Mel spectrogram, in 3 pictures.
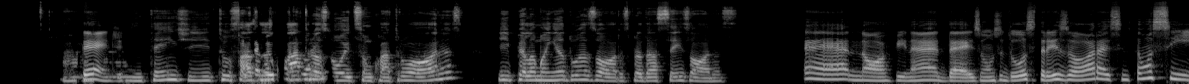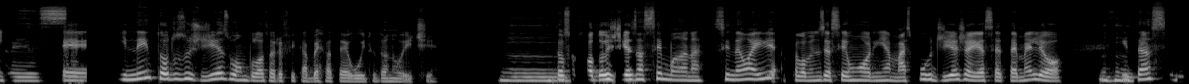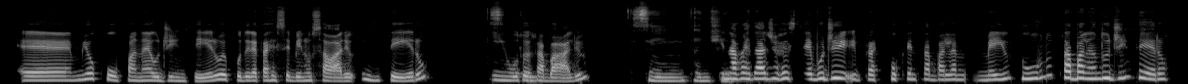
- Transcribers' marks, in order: other background noise
- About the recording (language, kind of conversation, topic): Portuguese, advice, Como posso negociar com meu chefe a redução das minhas tarefas?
